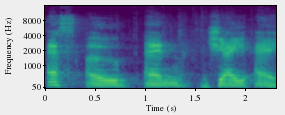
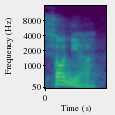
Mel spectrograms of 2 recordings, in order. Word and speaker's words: Sonja: So you guys should understand it because in Europe when you say J it's not J it's a Y. Right. So uh like the name Sonia it's S O N J A. Yeah. That's how they spell it in Eastern Europe. Right. But they say it's not Sonja, it's Sonia.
